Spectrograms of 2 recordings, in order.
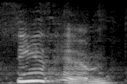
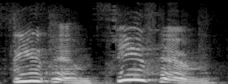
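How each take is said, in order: First: Loud sudden scream of an order. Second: High, loud repeated shriek. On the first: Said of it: "Voldemort screamed". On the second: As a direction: shriek it twice, losing control. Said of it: "shrieked Voldemort". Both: A narrator's reading.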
